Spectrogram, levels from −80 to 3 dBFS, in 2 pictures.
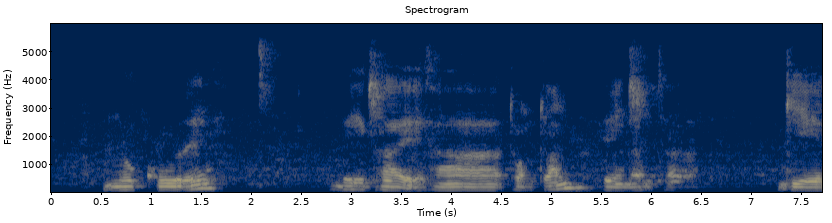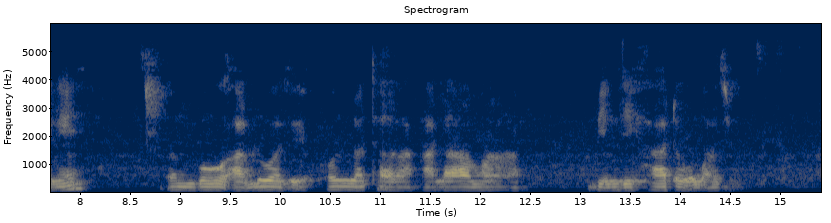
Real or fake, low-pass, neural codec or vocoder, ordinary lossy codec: fake; 5.4 kHz; codec, 16 kHz in and 24 kHz out, 2.2 kbps, FireRedTTS-2 codec; AAC, 32 kbps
